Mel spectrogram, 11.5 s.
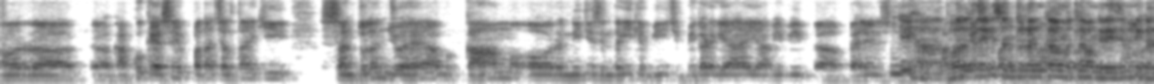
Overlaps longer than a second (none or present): present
